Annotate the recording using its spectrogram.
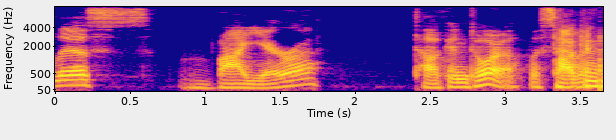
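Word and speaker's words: Va'era: Vayera. Vayera.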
